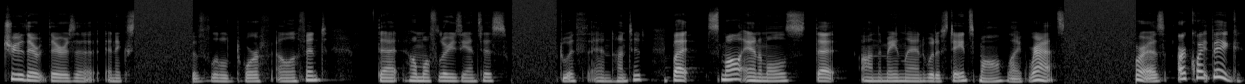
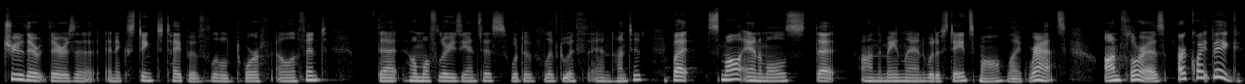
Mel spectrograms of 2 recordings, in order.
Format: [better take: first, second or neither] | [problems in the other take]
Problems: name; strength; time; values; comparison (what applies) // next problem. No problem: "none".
second | audio cutting out; filled with static; at 1.5 s for 0.5 s, at 5 s and at 11 s for 0.5 s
